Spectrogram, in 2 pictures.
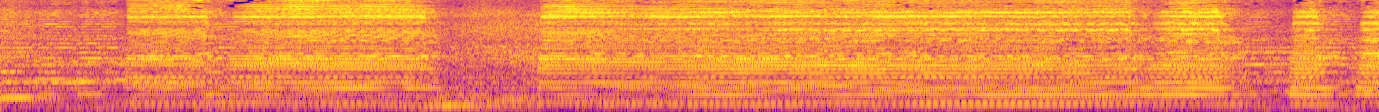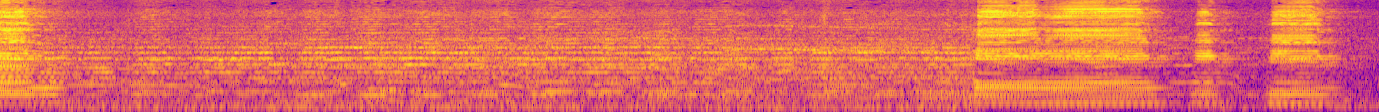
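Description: Truck air horns sounding in long, held blasts, several overlapping at different pitches, breaking into shorter on-off honks near the end.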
